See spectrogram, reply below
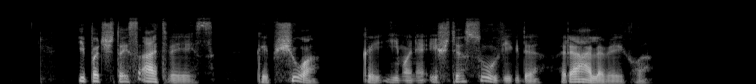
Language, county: Lithuanian, Vilnius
